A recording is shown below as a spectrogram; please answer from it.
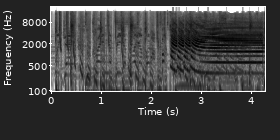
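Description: Dancehall mix music with quick drum hits, then about two and a half seconds in a loud DJ air-horn sound effect that drops in pitch and holds a steady tone, rising above the music.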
